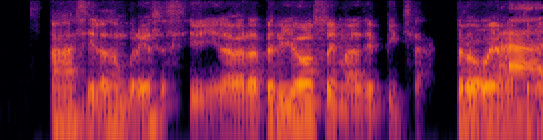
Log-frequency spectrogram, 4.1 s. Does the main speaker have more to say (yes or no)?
no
